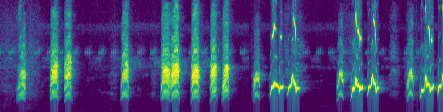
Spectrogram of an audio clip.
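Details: Sooty-headed bulbul used as a trapping lure: several spaced harsh, buzzy notes give way to short bubbly whistled phrases, repeated in quick groups of two or three.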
